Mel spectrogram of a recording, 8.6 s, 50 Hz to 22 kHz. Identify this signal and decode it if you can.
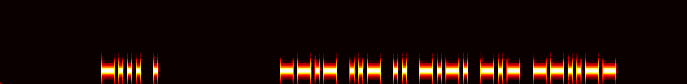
Morse code, heard as a keyed tone, about 22 wpm, 700 Hz. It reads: BE QUICK,
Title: 4x Word-Spacing - Sentences from Top 500 Words - 22wpm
